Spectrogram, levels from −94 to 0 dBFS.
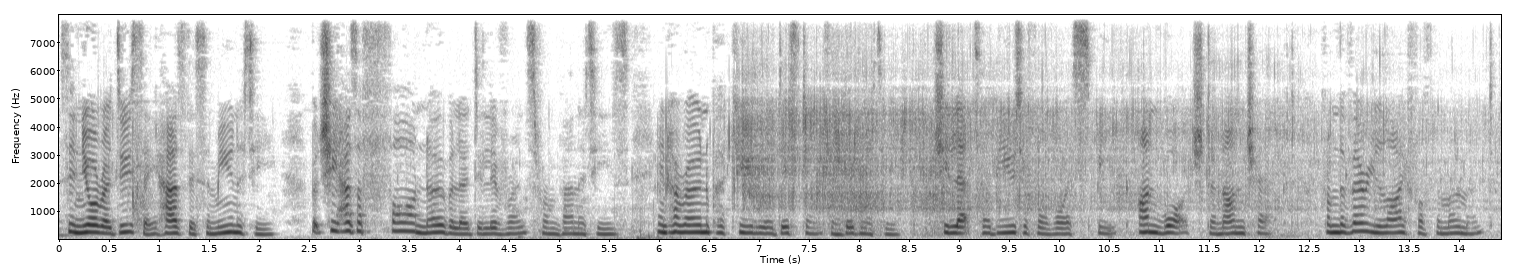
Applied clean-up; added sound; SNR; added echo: none; Sink (filling or washing); 15 dB; none.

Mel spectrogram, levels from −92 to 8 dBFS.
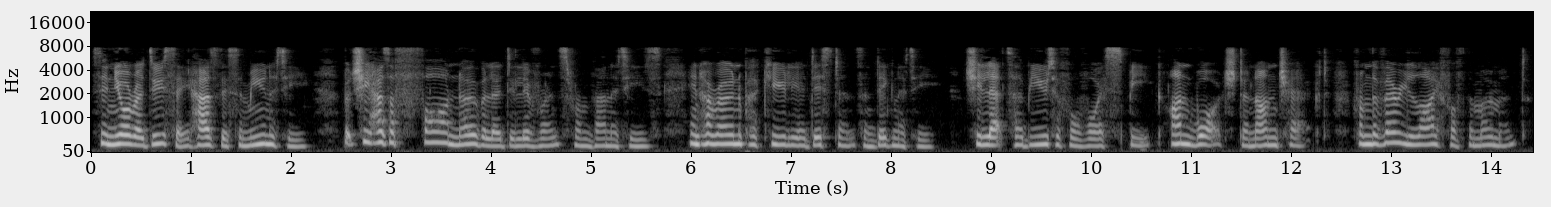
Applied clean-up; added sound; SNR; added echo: none; none; none; none.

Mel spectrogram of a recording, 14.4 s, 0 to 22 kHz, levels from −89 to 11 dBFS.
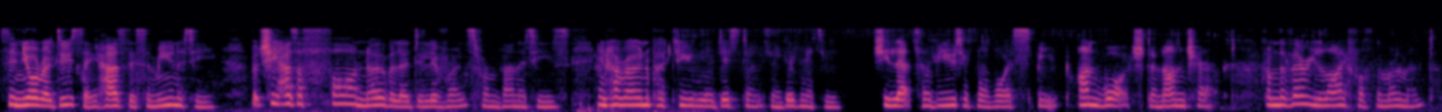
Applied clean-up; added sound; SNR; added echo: neural mask model Resemble Enhance denoiser.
